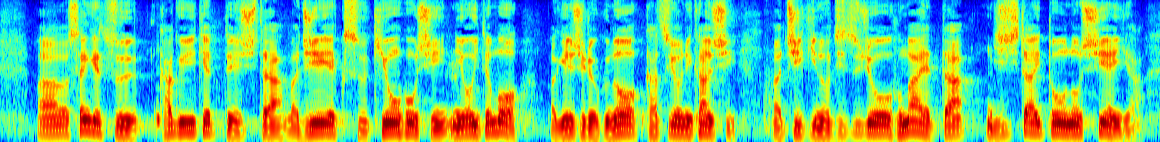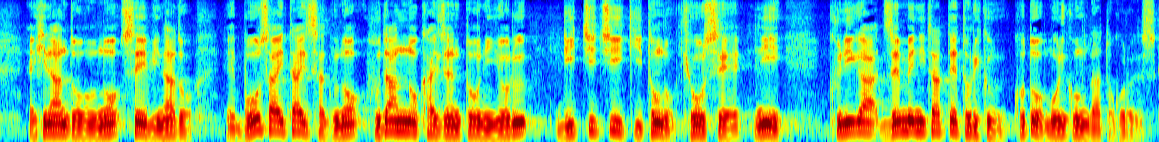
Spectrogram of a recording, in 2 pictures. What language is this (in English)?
Japanese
